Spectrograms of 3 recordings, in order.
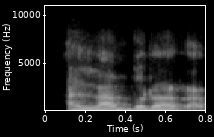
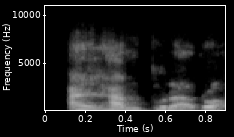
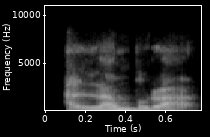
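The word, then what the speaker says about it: Alhambra: 알한브라 펠리스 읽잖아요 근데이 현지 발음은 알람브라 읽습니다이 뜻 자체가 붉은 성이라는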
